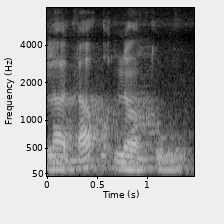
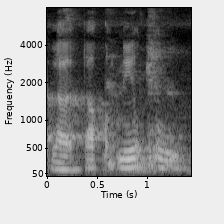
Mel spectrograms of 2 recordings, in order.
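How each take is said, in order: First: The vowel after the n is a. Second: The vowel after the n is i. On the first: "bisa juga dibaca dengan fathah nun" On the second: "bikasrin nun artinya dikasrohkan nunnya"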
